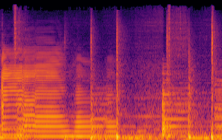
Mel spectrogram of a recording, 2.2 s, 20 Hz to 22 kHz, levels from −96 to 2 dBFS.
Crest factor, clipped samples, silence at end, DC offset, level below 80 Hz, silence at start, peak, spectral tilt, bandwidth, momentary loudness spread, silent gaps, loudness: 18 dB; under 0.1%; 0 s; 0.7%; -32 dBFS; 0 s; 0 dBFS; -5.5 dB/octave; 19 kHz; 4 LU; none; -20 LUFS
